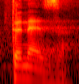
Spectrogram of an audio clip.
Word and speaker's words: tenez: Alors, en ancien français, quand on lançait la balle, on disait « tenez », T-E-N-E-Z. Sauf qu'en ancien français, le Z était prononcé. Donc, qu'est-ce que ça donne? Tenaise. Donc, on lançait la balle tenaise et par déclinaison, ça donnait tennis.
